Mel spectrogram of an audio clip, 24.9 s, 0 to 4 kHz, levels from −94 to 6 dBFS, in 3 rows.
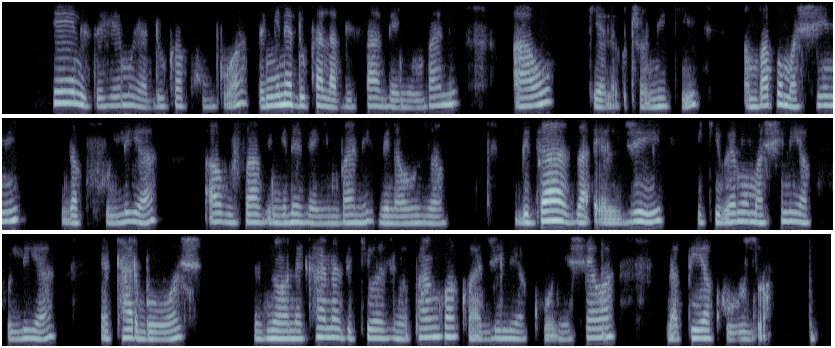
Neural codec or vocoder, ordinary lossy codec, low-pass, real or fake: none; Opus, 32 kbps; 3.6 kHz; real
